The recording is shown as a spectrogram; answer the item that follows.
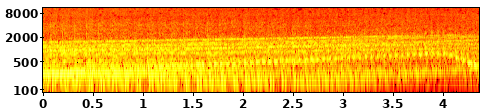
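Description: Electronic dance music build-up: a buzzy synth riser climbing slowly and steadily in pitch, while the bass and beat drop away about halfway through.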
